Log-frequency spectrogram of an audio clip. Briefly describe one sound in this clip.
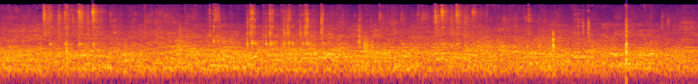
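A game clock button is pressed with a sharp click.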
